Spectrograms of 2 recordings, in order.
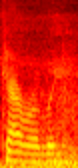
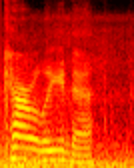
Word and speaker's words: Carolina: Because your name technically is not pronounced Caroline. It's like Carolina, right?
